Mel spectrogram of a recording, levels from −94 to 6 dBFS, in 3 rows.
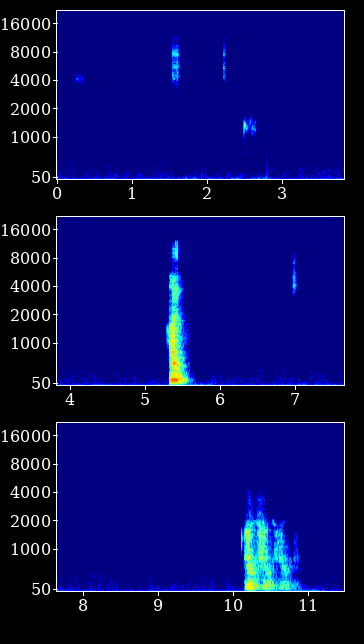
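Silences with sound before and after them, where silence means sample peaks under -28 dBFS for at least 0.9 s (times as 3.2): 5.52–10.17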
